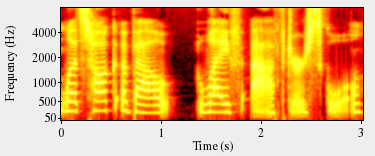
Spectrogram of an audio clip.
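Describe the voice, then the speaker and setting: This woman has a fairly high pitch, fairly even intonation and a very slow pace. The sound is dry and close with no echo, in a very clean recording with a silent background. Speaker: podcast host and grad student. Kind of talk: interview podcast, casual chat.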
